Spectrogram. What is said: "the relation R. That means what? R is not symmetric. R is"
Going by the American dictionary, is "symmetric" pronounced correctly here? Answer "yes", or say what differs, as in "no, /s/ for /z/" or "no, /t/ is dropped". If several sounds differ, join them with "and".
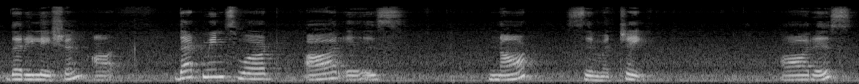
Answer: no, /k/ is dropped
